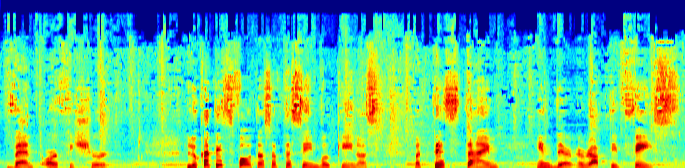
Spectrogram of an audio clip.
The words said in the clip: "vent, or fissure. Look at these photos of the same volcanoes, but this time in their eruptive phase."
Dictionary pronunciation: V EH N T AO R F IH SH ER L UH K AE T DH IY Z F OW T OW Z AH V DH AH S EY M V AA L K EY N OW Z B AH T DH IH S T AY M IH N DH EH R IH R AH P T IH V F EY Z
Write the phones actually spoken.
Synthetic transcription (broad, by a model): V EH N T AO R F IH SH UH L UH K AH T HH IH S F OW T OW S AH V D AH S EY M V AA L K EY N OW S B AH T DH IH S T AY M IH N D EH R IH R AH P T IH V F EY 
